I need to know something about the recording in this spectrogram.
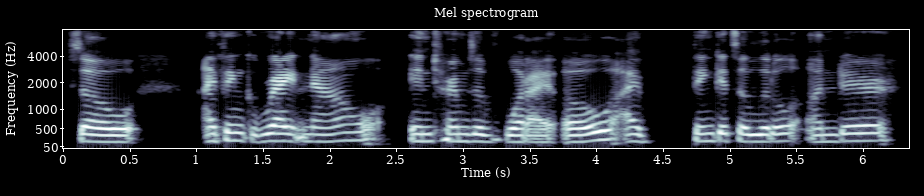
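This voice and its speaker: A young woman in her twenties answers interview questions as a medical student over a video call. Her voice is dark and gravelly, with a dry sound close to the mic. She talks casually and thinks aloud, with plenty of fillers. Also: fairly low pitch, level tone, slow, dry recording. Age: 20s.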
